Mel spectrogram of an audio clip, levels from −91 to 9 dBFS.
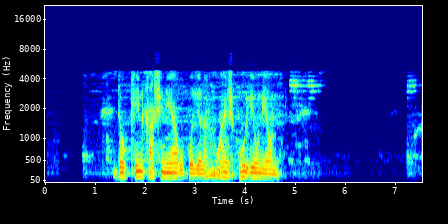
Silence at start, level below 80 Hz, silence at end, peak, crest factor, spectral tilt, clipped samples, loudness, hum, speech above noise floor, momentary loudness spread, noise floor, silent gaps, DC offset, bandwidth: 0.75 s; -58 dBFS; 0.15 s; -2 dBFS; 18 dB; -9.5 dB/octave; under 0.1%; -18 LUFS; none; 68 dB; 16 LU; -84 dBFS; none; under 0.1%; 5 kHz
